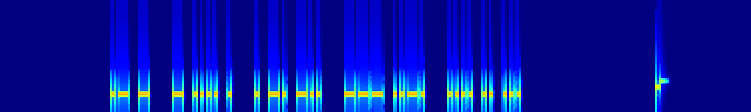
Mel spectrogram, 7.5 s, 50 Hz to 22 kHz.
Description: Morse code, heard as a keyed tone, about 34 wpm, 700 Hz. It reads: AT THE END OF HIS
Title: Sets of 5 Words Encore 35wpm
